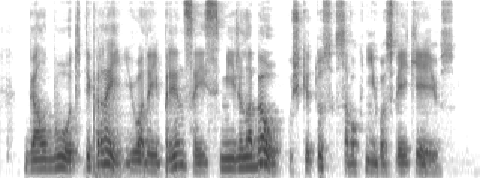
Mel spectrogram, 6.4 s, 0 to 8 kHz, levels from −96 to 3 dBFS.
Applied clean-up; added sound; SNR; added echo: neural mask model RNNoise.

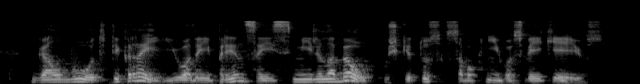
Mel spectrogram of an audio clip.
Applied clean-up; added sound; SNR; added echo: none; none; none; none.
